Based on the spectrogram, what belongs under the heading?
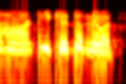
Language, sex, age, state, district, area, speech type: Marathi, female, 30-45, Maharashtra, Wardha, rural, conversation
